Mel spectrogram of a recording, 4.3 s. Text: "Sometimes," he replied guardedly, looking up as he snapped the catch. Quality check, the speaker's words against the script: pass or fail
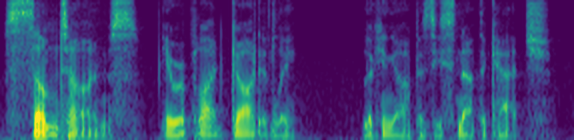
pass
